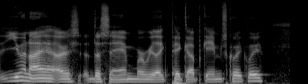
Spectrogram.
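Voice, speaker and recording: A man has a plain, everyday voice with a medium pitch. His pace is fairly quick. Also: very clean recording, silent background. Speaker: podcast guest and maker of dice. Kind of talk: casual chat. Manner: casual, slangy.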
